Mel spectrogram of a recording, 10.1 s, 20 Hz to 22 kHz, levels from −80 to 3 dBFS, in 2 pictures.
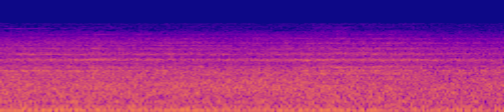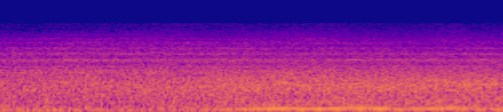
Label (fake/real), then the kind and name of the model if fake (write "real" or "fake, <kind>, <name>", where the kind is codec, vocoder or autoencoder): real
